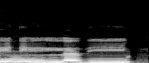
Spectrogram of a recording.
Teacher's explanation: یا مدہ کو تھوڑا کھینچ کر پڑھیں گے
